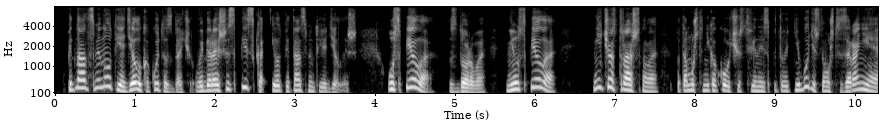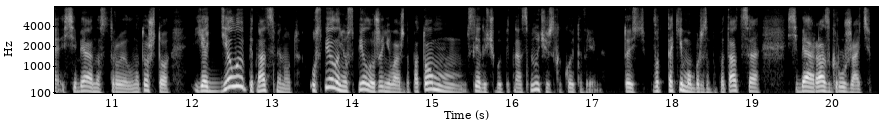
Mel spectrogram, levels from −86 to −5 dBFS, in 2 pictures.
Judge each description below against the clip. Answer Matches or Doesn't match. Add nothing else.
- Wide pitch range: Matches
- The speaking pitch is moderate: Matches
